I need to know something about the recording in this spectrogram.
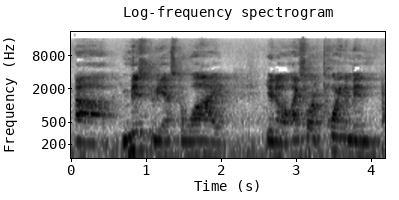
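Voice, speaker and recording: A low-pitched man speaks in an affirming, reflective way. He is far from the microphone in a strongly echoing room, with noticeable noise behind. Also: fairly even intonation, a little slow. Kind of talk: conversational discussion. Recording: echoey room, distant mic, noisy.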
